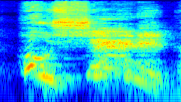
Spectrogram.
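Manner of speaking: high-pitched imitation of an outraged wife; mock angry wife. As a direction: demand it like a jealous wife. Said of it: "She went nuclear".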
